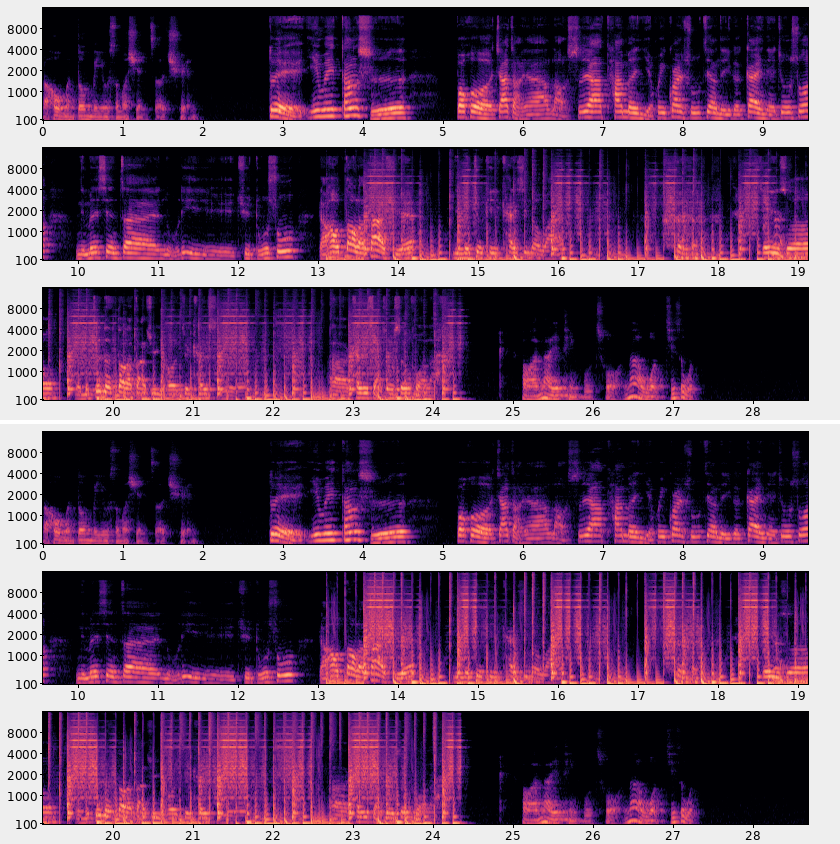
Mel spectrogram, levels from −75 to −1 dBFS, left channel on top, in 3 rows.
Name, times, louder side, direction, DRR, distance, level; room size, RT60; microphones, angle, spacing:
voice 1, 0.0-1.9 17.6-17.7 18.2-18.4 18.7-19.0 19.8-20.0 25.1-27.3, left 2 dB, 35° left, 0.7 m, -28 dB
voice 2, 2.8-4.6 5.2-9.7 10.0-12.8 13.0-14.3 14.7-16.2 17.3-17.8 18.5-21.7 22.7-24.3, left 2 dB, 60° left, 0.9 m, -22 dB
sound 1, 13.1-24.4, right 4 dB, 40° right, 0.4 m, -17 dB
15.0 x 7.7 x 2.2 m
head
